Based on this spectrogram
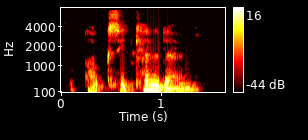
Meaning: An addictive, semisynthetic opioid (trademark OxyContin) that is similar to morphine in effect and structure; C₁₈H₂₁NO₄
- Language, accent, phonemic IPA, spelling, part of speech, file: English, Southern England, /ˌɒk.siˈkəʊ.dəʊn/, oxycodone, noun, LL-Q1860 (eng)-oxycodone.wav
